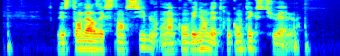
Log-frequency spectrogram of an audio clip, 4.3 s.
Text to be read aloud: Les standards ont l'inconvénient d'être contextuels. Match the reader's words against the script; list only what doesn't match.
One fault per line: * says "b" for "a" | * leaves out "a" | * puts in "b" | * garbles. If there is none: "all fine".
* puts in "extensibles"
